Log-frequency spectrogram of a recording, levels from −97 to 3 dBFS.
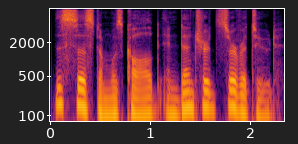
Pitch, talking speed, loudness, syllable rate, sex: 115 Hz, 155 wpm, -20 LUFS, 6.3 syllables/s, male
